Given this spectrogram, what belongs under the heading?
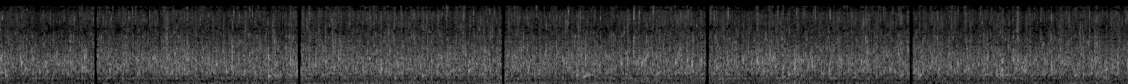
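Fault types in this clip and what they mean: Gap at a join of encoded pieces: separately encoded chunks joined with their padding left in, so the sound drops out for 34 to 40 ms about every 2 s.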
